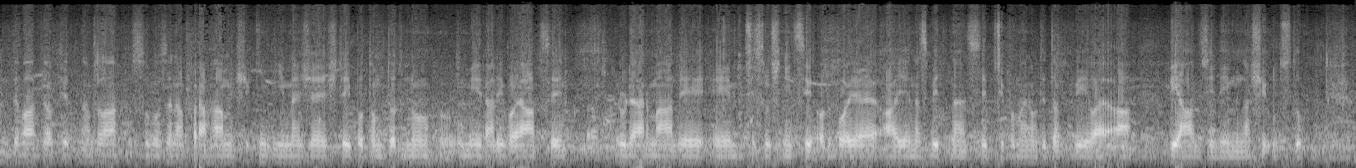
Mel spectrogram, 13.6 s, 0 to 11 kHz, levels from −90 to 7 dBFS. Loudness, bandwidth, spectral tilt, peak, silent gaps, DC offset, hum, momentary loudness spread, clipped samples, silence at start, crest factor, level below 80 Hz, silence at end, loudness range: -15 LUFS; 10.5 kHz; -5 dB/octave; 0 dBFS; none; under 0.1%; none; 7 LU; under 0.1%; 0 s; 14 dB; -46 dBFS; 0 s; 2 LU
